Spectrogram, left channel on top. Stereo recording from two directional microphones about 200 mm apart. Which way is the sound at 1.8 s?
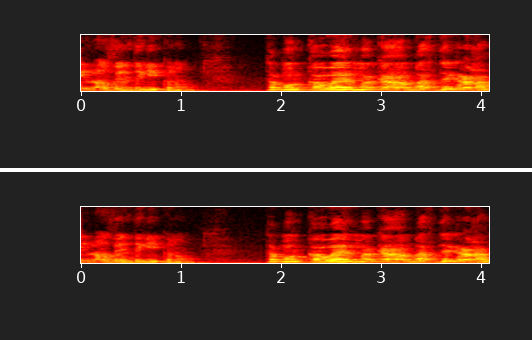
10° left (ahead or behind).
